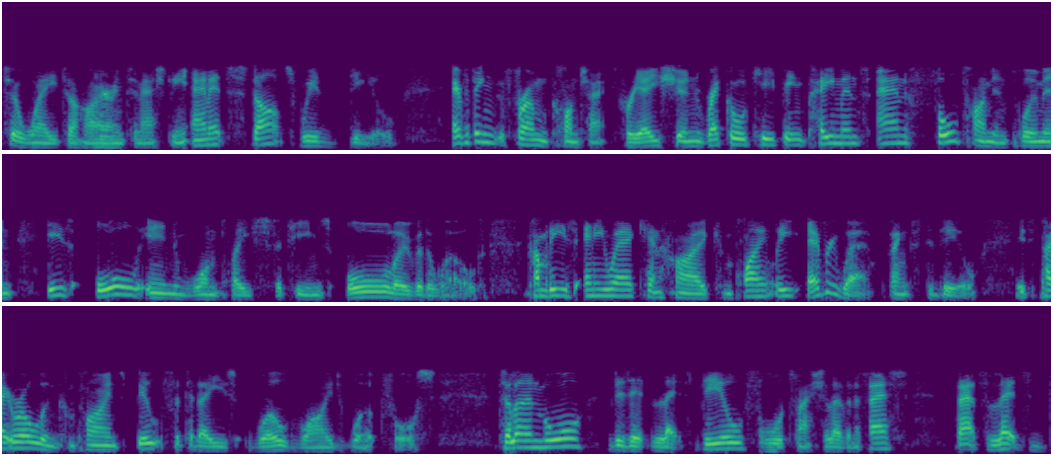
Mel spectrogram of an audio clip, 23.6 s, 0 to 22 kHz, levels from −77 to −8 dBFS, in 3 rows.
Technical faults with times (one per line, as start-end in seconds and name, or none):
0.68-0.86 AMR bit errors
21.40-21.55 AMR bit errors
